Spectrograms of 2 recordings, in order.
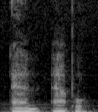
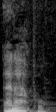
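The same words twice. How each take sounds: First: The two words are said separately, not linked. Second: The n runs straight into the vowel. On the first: The speaker calls it wrong. "We don't say" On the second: The speaker calls it right. "When we're speaking naturally, it becomes"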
